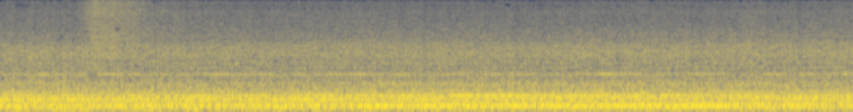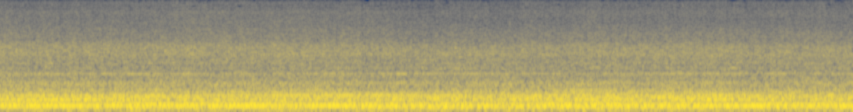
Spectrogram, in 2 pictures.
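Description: Wind rushes past a moving train.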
